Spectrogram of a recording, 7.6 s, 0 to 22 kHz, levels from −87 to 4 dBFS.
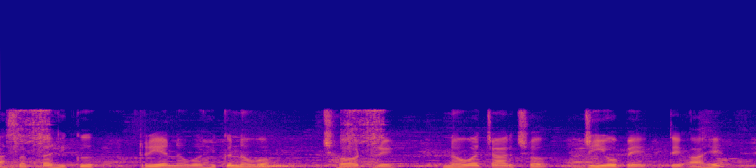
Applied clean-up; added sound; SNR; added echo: none; Screech; 9 dB; none.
